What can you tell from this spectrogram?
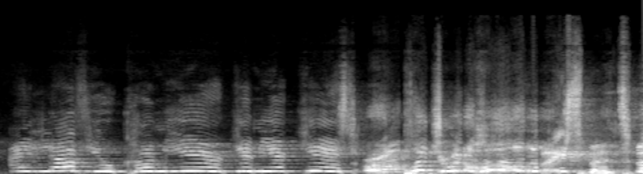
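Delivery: sweet parrot voice that suddenly turns menacing; creepy parrot voice. Retold or imitated. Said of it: "This one was like".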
